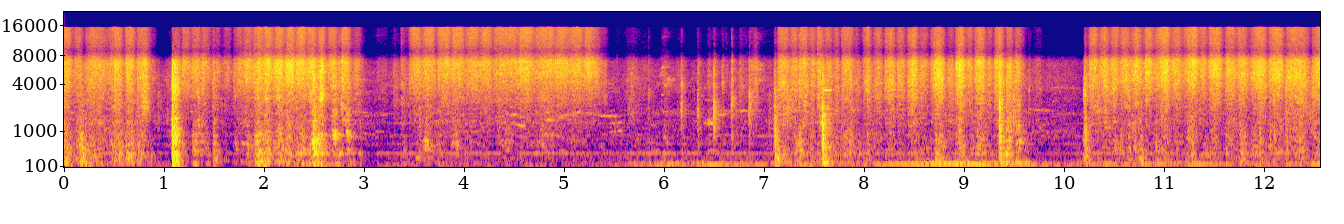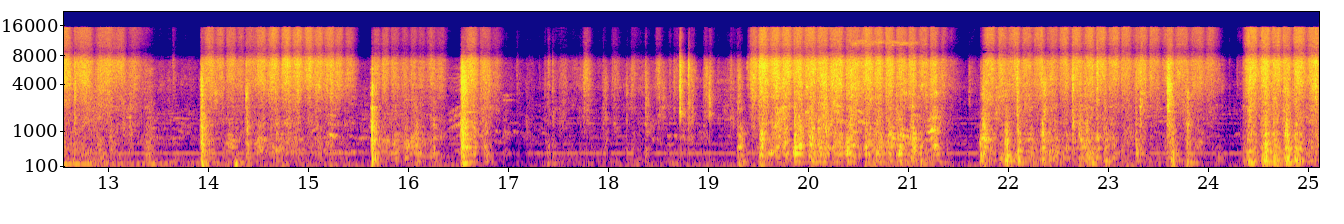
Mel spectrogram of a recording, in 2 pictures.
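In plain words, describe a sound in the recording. Hands knock and bump against a plywood cabinet.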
